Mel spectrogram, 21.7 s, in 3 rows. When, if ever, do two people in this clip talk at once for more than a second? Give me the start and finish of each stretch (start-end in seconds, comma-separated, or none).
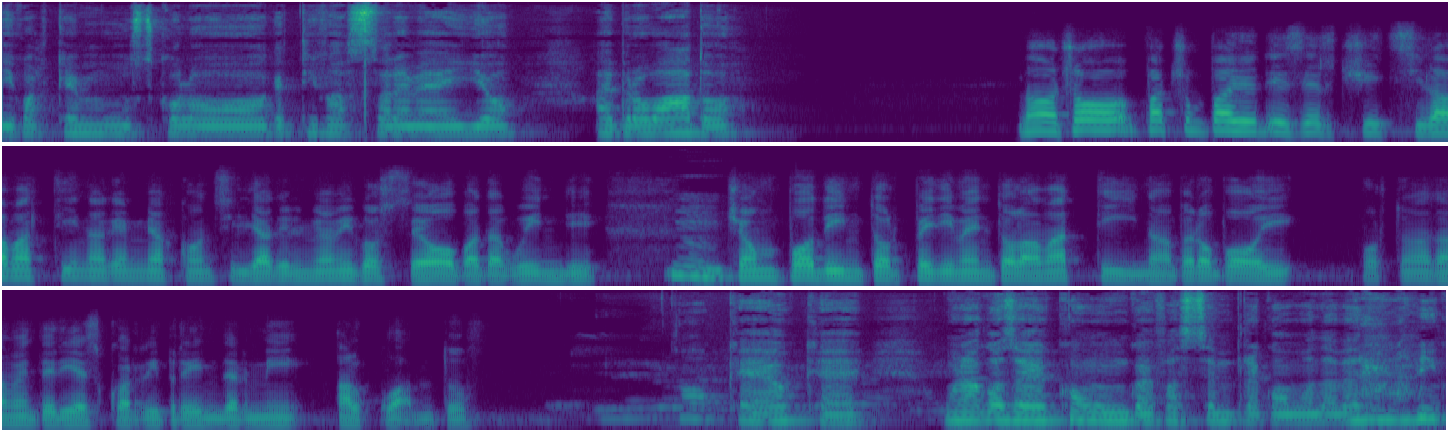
none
